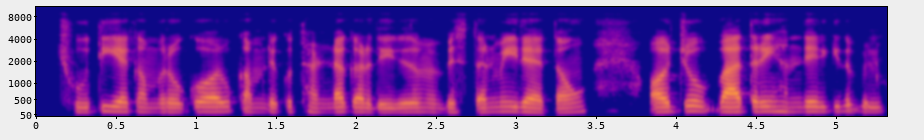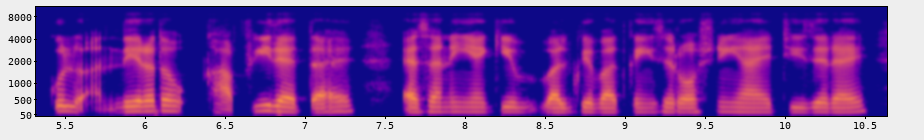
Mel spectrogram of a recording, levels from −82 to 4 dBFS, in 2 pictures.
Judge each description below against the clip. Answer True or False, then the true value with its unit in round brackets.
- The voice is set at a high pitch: False (140 Hz)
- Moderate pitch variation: False (1.7 semitones)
